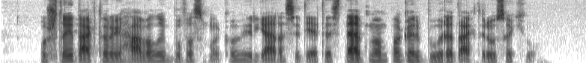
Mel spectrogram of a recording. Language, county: Lithuanian, Šiauliai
